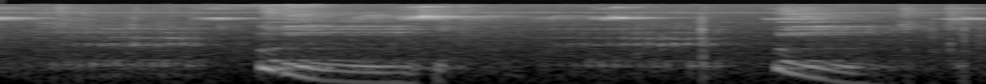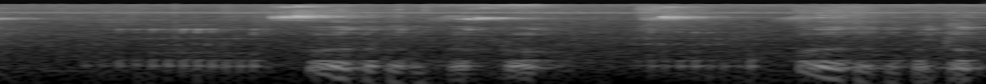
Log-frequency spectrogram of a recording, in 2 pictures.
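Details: Flanged adult male orangutan long calling in peat swamp forest, Tuanan, Central Kalimantan, to repel rival males and attract females: repeated low, downward-sliding groans about every two and a half seconds amid rapid pulsing bubbles and forest insects.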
